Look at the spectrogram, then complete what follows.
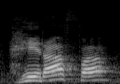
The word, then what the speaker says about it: jirafa: outro continente bastante longe jirafa né escrevemos com J mas o J no espanhol se pronuncia como rfa é o som gutural no português com G né mono macaco newu é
